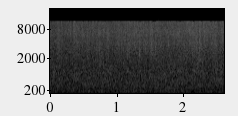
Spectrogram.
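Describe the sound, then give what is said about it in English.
Steady rain falls outside a London hotel room at night, an even, faint hiss of drops with no breaks. “The rain gets stronger as you close your eyes.”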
